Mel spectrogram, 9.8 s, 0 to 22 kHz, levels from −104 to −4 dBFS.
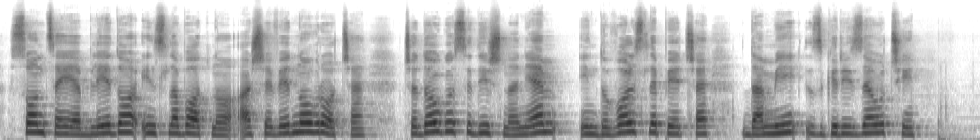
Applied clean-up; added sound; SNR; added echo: none; none; none; none.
